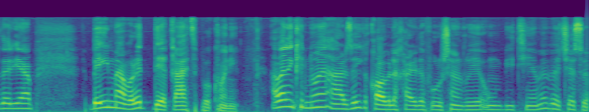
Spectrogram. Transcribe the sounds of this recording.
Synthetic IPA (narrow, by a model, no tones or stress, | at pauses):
ɾd̪ɒɾiæmbe̞iːnmævɒːɾe̞d̪̚ːe̞ɢːæt̪ʰbo̞kʰo̞̰nḭːævːæliːŋcʰe̞noːeæɾzɒːjiːcʰe̞ɣɒːbe̞le̞xæɾiːd̪efoɾuːʃænruːje̞ʔuːnbiːt̪ʰiemebe̞t͡ʃʰe̞suː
